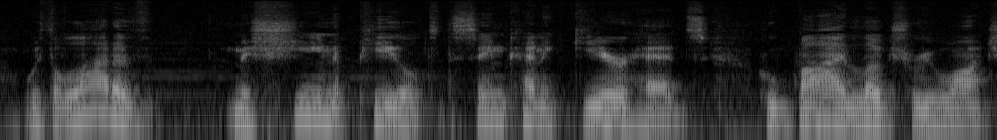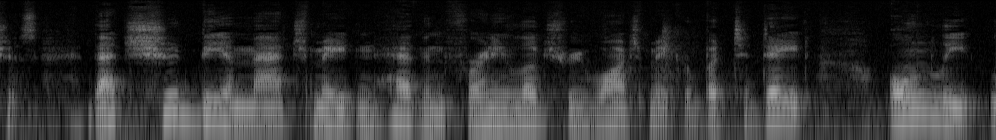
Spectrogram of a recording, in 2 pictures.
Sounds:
Speech

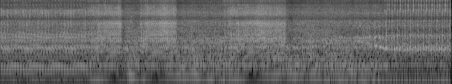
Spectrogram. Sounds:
Engine starting, Accelerating, Vehicle, Medium engine (mid frequency), Idling

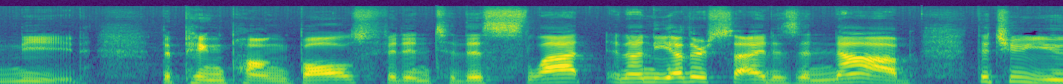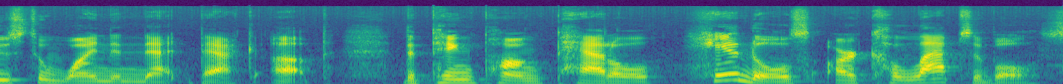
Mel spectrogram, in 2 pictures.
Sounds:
Speech

